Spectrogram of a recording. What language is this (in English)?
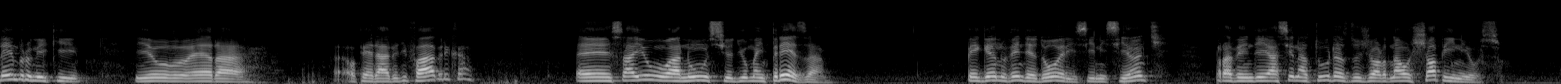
Portuguese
